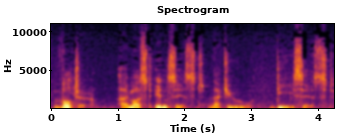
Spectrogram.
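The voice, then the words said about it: Impression of Captain Holt. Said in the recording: “that Holt impression”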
